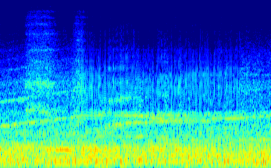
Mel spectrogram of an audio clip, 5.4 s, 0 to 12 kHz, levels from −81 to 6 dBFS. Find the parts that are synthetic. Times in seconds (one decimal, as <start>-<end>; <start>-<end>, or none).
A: 1.6-4.8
